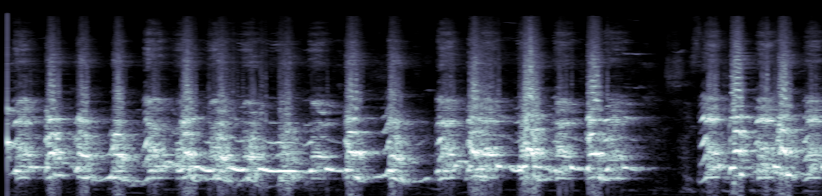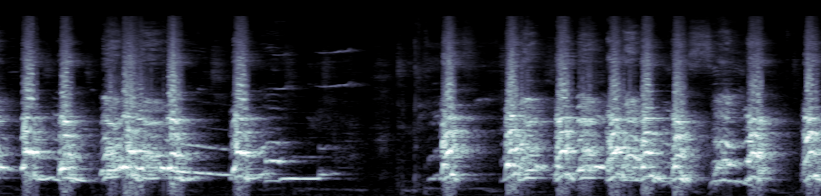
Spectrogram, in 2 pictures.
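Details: Dogs howling: a sustained wavering tonal voice mixed with a rapid series of sharp yips and barks in bursts of several seconds, with brief pauses between bouts.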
